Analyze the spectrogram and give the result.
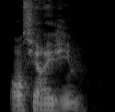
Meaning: former government
- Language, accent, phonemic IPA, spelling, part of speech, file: French, France, /ɑ̃.sjɛ̃ ʁe.ʒim/, ancien régime, noun, LL-Q150 (fra)-ancien régime.wav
